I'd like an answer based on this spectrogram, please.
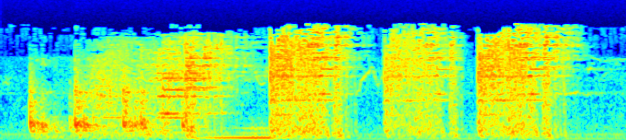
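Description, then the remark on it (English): Several loud bursts of crunching, breaking glass with knocks and scraping as the rest of the glass is cleared from a wrecked car's windscreen, followed by heavier clattering crashes as a steel ladder is thrown into a ditch; no one speaks. “cleared the windscreen of the rest of the glass and threw the steel ladder into the nearest ditch.”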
